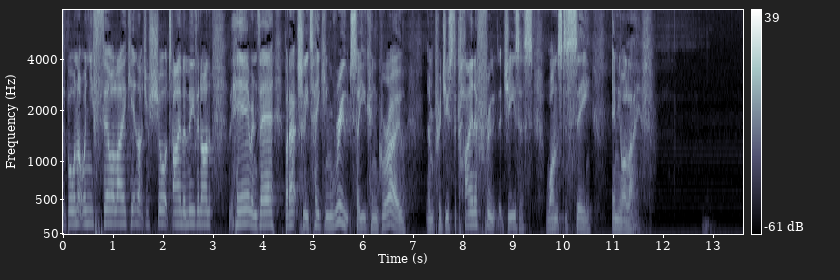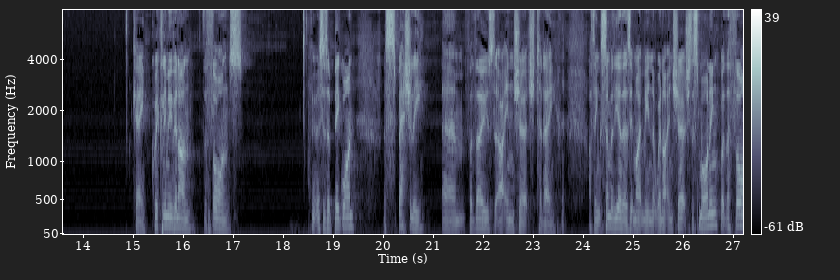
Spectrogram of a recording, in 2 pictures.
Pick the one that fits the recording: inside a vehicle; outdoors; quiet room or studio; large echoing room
large echoing room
